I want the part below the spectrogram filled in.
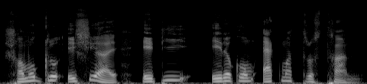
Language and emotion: Bengali, neutral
